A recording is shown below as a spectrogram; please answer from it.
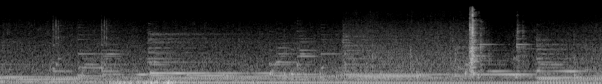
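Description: Background music: sustained chords over a steady bass, changing about every two seconds, with one sharp hit near the end.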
